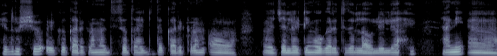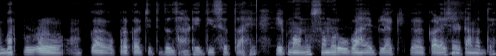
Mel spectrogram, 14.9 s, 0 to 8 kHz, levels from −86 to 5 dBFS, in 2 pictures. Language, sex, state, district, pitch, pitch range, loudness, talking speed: Marathi, male, Maharashtra, Dhule, 105 Hz, 100-110 Hz, -35 LUFS, 145 wpm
